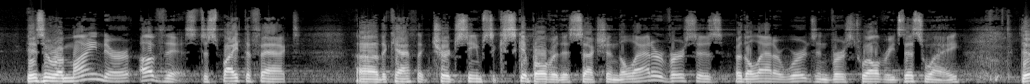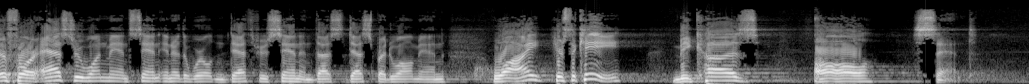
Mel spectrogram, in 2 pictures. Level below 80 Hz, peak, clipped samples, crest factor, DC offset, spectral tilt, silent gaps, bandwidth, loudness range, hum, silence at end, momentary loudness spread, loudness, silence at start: -44 dBFS; 0 dBFS; 0.9%; 10 dB; under 0.1%; -5 dB/octave; none; 15.5 kHz; 3 LU; none; 0.45 s; 10 LU; -11 LUFS; 0.25 s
